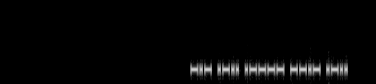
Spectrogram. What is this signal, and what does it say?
Morse code, heard as a keyed tone, about 53 wpm, 700 Hz. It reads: KL1QL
